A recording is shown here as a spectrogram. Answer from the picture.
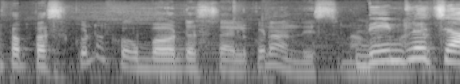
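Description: Speech only: people talking in a continuous run, with no other distinct sound.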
